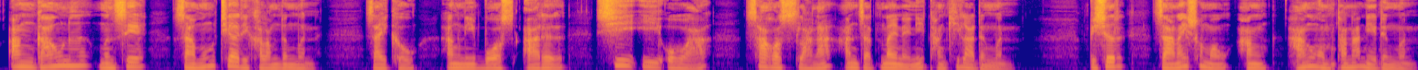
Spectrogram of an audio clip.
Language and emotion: Bodo, fearful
